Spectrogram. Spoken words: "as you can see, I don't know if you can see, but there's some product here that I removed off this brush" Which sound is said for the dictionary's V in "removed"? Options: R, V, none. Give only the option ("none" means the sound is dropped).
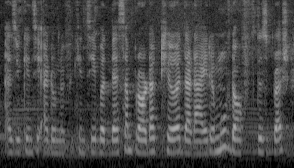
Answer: V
